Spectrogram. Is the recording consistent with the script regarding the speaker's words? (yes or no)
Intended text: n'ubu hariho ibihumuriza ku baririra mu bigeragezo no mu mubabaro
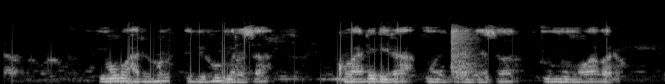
yes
